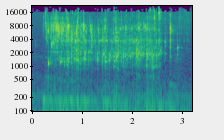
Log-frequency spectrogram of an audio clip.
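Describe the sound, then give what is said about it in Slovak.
Wine pours steadily into a glass, a bright gurgling stream with small splashes and drips, lasting about three seconds with no talking. “Uh, chcem spraviť uh, ruch nalievania vína.”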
